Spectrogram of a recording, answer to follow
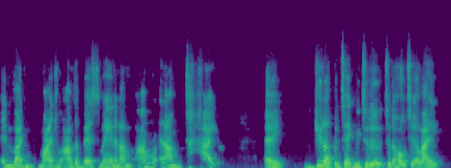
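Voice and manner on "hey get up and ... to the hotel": put-on bossy, commanding delivery. Best man retelling his brother ordering him around, imitating brother's bossy order. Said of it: "he ordering me around".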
